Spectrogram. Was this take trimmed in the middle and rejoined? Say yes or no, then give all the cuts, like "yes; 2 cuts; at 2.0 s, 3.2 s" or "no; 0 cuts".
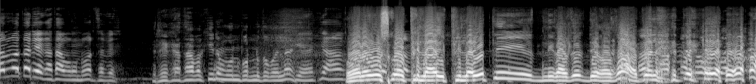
no; 0 cuts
